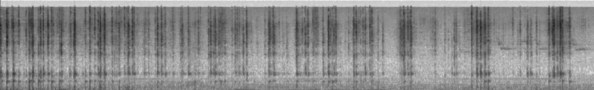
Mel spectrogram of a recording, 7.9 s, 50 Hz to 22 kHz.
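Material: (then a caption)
Plastic. Fingertips tap rapidly on the bases of two identical empty red plastic party cups held upside down. The result is a fast, uneven patter of dry, hollow plastic clicks with a bright edge and a tone near 770 Hz. Each tap stops almost instantly with no ring.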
